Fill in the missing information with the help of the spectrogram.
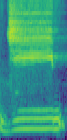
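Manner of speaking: জিম said with the jaws pressed a little; জিম through lightly pressed teeth. Shown as a demonstration. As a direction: clench slightly and say জিম. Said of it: "চেপে একটুখানি উচ্চারণটা হবে".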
